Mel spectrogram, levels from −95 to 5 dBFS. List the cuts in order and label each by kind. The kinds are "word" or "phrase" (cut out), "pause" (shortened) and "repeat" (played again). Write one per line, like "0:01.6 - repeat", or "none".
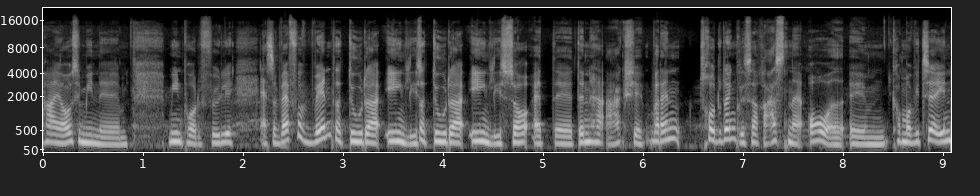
0:03.7 - repeat
0:06.0 - word
0:07.0 - phrase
